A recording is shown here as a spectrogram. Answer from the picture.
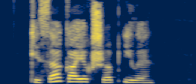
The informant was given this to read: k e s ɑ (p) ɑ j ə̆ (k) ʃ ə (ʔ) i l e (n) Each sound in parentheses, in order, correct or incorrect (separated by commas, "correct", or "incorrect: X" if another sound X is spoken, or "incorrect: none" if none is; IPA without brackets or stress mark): incorrect: k, correct, incorrect: p, correct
